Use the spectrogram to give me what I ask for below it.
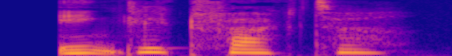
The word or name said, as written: ENKELTFAKTOR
